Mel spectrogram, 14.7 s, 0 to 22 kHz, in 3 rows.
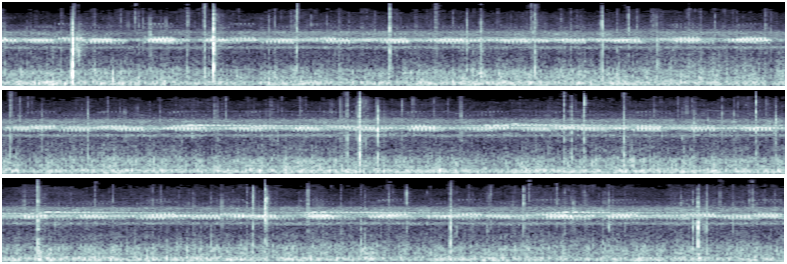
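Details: Chirring of grass insects on an autumn night by a round fire pit, Sennheiser MKE600 with low cut: an unbroken high pulsing drone, faint overlapping trills, and scattered crackles of firewood.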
